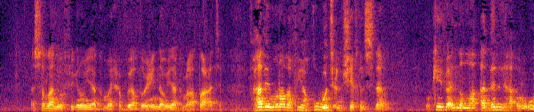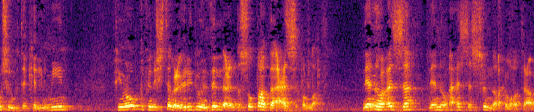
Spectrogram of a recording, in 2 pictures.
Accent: Saudi Arabia

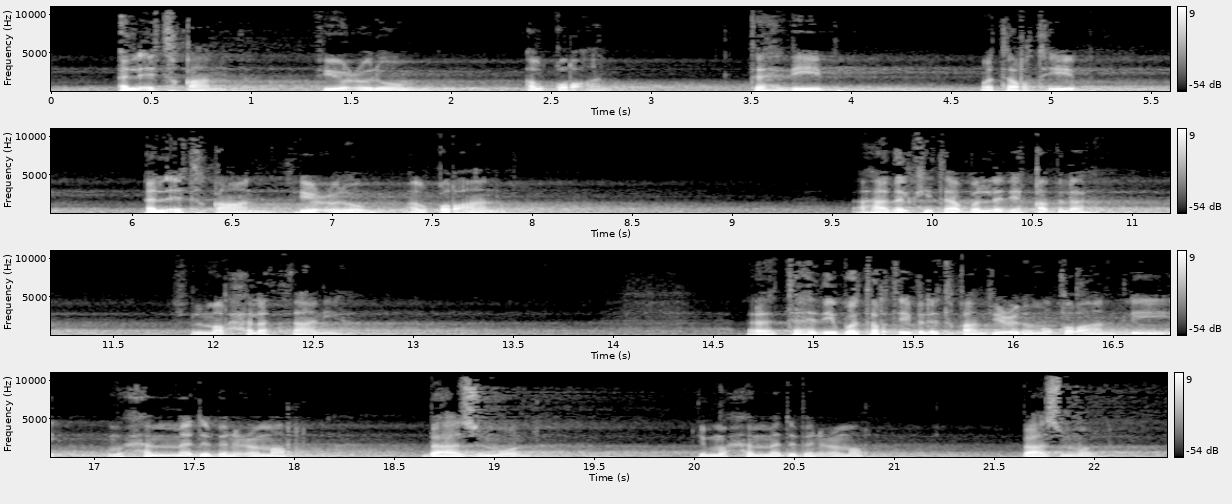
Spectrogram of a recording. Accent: Kuwait; مكتبة أهل الأثر عندنا في الكويت طبع في مجلدين

